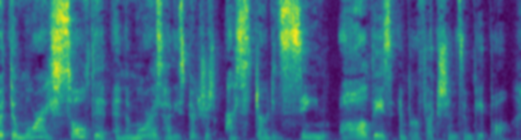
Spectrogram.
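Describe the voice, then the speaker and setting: A somewhat breathy female voice at a moderate speed. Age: 50s. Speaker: vlogger sharing life lessons. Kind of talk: casual motivational talk to camera.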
